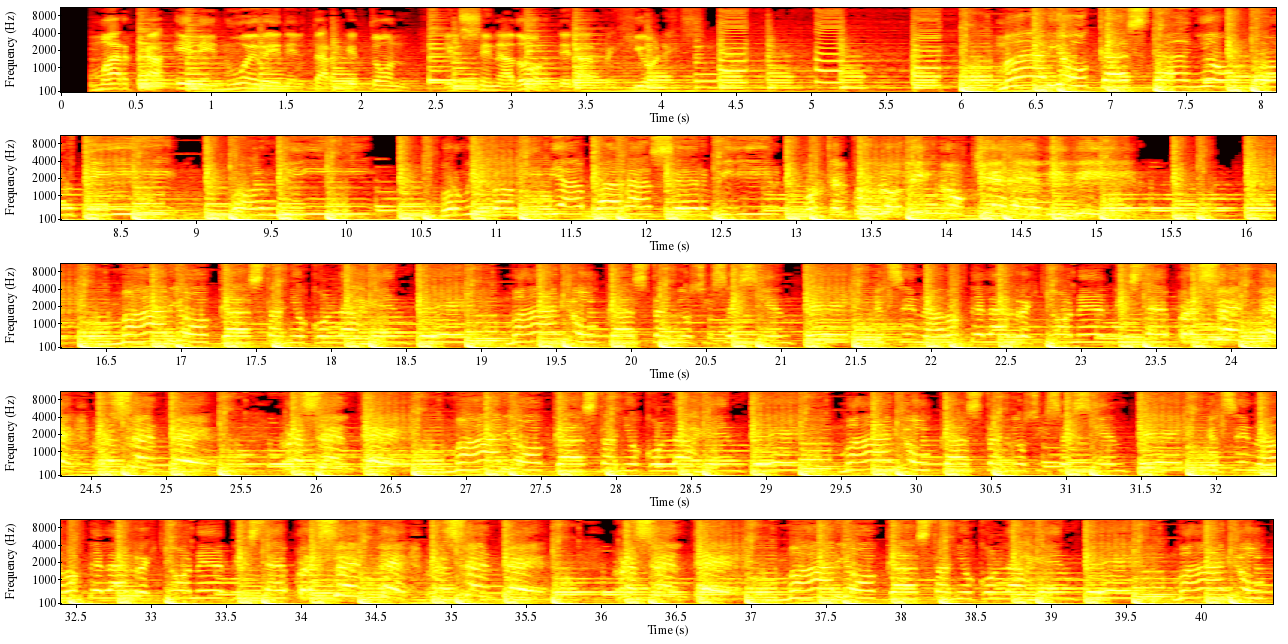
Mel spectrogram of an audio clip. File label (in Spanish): publicidad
